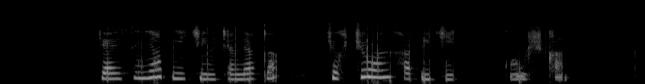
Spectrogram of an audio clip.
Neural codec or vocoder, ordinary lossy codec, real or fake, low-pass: codec, 16 kHz, 4 kbps, X-Codec, HuBERT features, trained on general audio; Opus, 32 kbps; fake; 7.2 kHz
